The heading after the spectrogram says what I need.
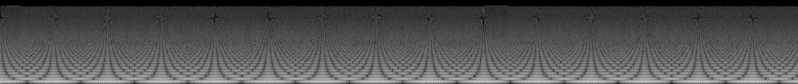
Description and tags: Detuned Sawtooths C2
Detuned sawtooths good to make bass sounds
